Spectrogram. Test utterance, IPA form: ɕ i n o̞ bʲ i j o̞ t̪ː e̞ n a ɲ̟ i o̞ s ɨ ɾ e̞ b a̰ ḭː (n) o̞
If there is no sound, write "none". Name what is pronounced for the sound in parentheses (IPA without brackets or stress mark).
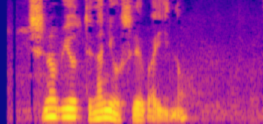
n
